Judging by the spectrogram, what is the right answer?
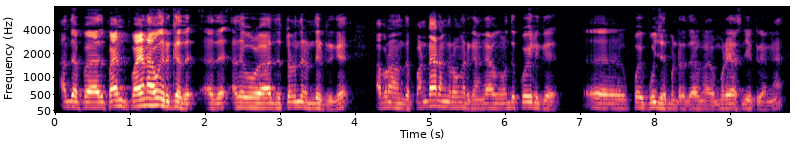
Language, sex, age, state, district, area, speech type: Tamil, male, 60+, Tamil Nadu, Thanjavur, rural, spontaneous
